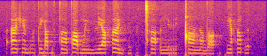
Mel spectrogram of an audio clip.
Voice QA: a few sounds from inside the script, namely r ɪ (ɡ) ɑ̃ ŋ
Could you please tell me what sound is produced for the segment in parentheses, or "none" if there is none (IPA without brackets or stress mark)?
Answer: ǃ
